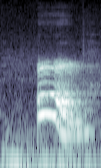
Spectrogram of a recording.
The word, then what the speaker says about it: herb: Herb. This is also pronounced without an H sound in American English.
